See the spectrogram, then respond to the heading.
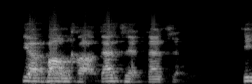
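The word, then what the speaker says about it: Bongcloud: not all of us I'm gonna play the cloud Bongo CL bong Cloud say it right yeah bong Cloud that's it that's it did you see the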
